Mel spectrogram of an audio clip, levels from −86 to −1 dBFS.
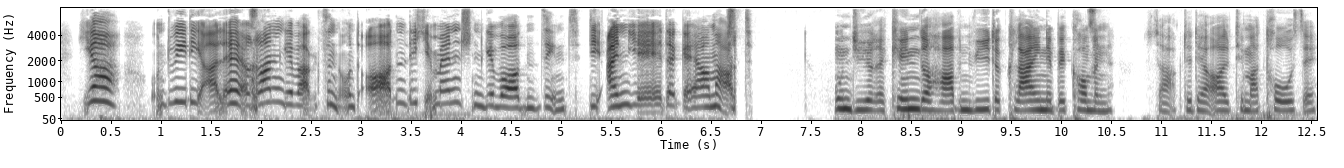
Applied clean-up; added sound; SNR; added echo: neural mask model Resemble Enhance denoiser.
